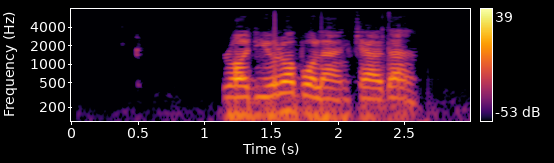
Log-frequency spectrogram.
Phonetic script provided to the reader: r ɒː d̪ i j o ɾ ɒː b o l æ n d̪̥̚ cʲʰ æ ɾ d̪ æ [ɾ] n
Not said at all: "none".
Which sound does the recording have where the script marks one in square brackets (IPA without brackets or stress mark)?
none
